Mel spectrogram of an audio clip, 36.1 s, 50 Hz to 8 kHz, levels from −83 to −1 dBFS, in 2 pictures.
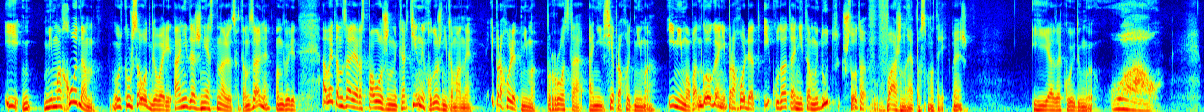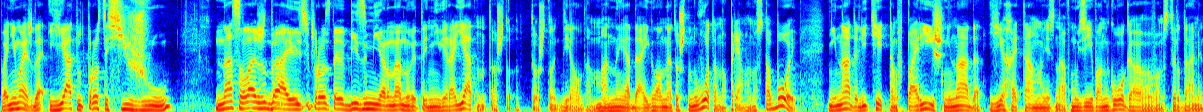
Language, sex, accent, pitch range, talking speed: Russian, male, native, 105-155 Hz, 165 wpm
